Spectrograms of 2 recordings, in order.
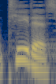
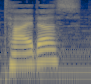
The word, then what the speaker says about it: Tidus: I acknowledge that Square Enix says it's pronoun Titus but I reject that it's pronounced Tidus why would a character who has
